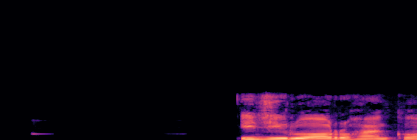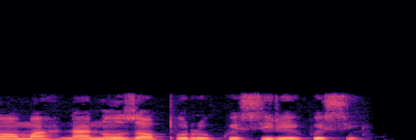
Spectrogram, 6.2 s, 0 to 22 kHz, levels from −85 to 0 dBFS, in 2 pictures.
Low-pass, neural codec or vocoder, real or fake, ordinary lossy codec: 7.2 kHz; none; real; Opus, 64 kbps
